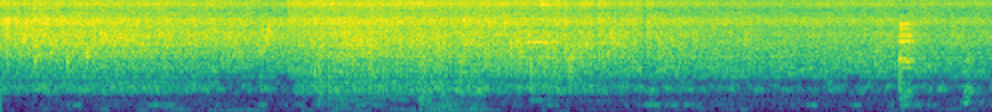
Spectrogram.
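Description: Onion paste frying in hot oil in a pan for a Bengali egg-fritter curry, a steady loud sizzle and hiss with faint stirring scrapes and a brief clink near the end.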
